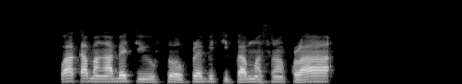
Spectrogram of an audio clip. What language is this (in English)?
Baoulé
